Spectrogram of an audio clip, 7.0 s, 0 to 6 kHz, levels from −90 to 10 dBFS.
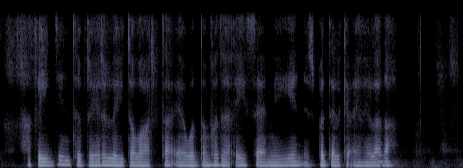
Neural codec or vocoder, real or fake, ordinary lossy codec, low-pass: codec, 24 kHz, 0.5 kbps, DualCodec; fake; Opus, 64 kbps; 5.4 kHz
